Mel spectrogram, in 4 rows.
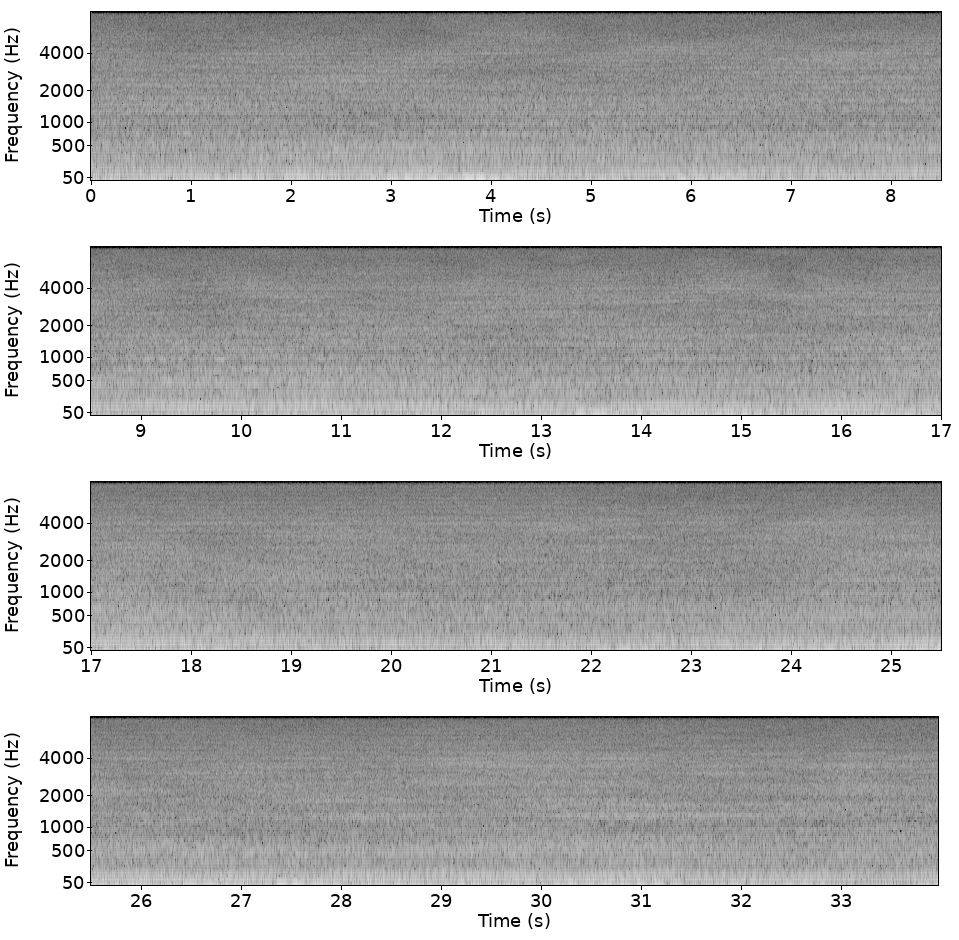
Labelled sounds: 6.2	6.4	vessel noise, 3.0 to 3.2 kHz
22.4	22.6	vessel noise, 3.0 to 3.4 kHz
31.6	31.8	vessel noise, 2.9 to 3.2 kHz

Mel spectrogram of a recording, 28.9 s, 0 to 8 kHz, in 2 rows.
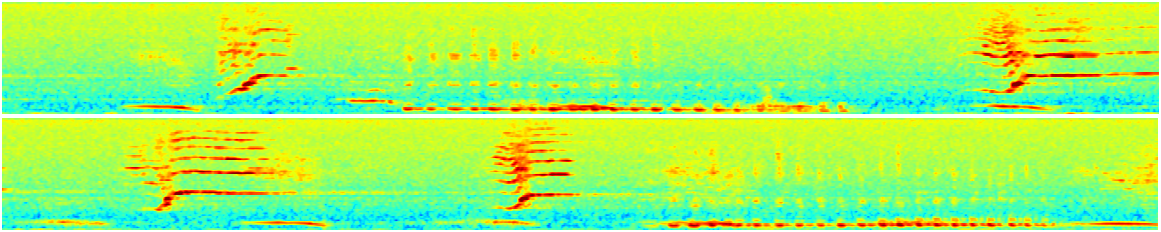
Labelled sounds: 2.7	3.6	humpback whale, 0.80 to 5.0 kHz
12.0	14.5	humpback whale, 0.80 to 4.3 kHz
16.0	17.8	humpback whale, 0.80 to 5.8 kHz
20.5	21.6	humpback whale, 0.80 to 6.1 kHz

